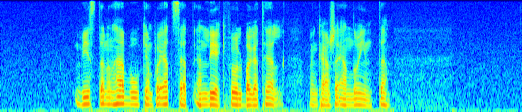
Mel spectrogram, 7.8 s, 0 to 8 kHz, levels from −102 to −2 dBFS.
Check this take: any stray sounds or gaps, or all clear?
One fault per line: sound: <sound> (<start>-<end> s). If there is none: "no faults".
no faults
